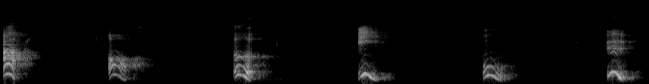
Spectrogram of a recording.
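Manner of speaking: "Ah, o, e, u, ü" each short, falling steeply from high; fourth tone. Shown as a demonstration. Teacher drills fourth tone, each vowel falling. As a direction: drop each vowel sharply from a high start. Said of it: "fourth tone goes down".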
